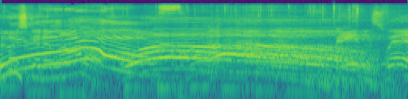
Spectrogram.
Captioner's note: excited cheers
